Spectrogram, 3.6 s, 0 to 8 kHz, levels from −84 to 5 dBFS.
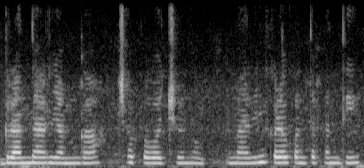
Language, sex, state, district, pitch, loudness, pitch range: Telugu, female, Andhra Pradesh, Visakhapatnam, 260 Hz, -16 LUFS, 255-270 Hz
